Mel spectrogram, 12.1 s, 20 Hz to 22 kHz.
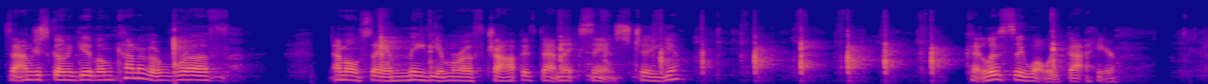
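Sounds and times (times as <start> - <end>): knife chopping on wooden board: 1.6 - 2.0, 3.8 - 4.4, 5.6 - 9.6.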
